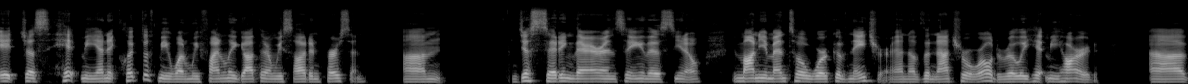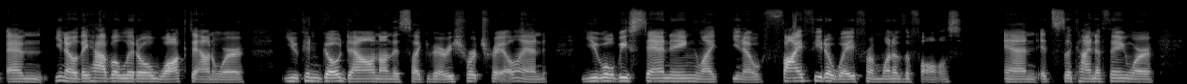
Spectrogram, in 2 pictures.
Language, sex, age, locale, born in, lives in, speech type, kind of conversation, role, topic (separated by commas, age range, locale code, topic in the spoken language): English, male, 20-24, en-US, United States, United States, conversation, unstructured, none, Which tourist traps have surprised you by actually being worth it?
